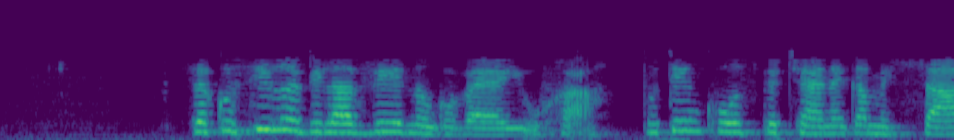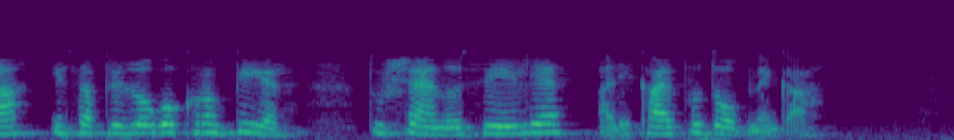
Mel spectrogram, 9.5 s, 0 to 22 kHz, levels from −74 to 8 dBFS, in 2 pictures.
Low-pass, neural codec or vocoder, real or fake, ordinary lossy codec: 7.2 kHz; none; real; AAC, 16 kbps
